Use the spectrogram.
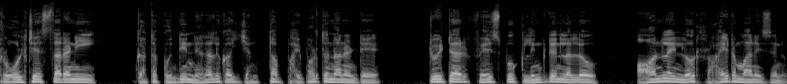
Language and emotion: Telugu, fearful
